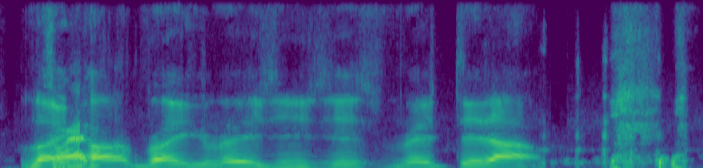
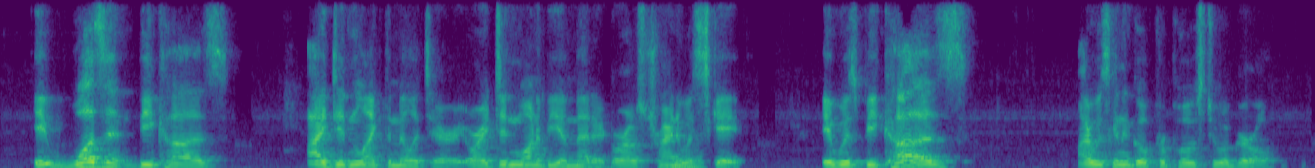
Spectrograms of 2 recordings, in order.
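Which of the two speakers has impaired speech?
The first: ALS; one leg affected, leg brace; no control of that leg.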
